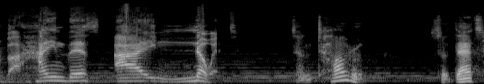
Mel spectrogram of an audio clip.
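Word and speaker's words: Zhentarim: Zentarum. So that's how you pronounce it.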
